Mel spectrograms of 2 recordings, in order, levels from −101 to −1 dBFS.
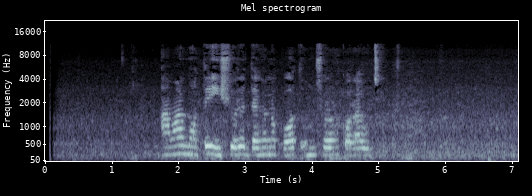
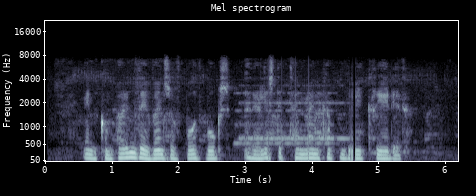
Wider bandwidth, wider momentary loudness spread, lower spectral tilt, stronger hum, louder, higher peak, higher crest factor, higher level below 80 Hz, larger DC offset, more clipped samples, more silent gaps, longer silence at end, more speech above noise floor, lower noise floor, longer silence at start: first, 11.5 kHz vs 7.4 kHz; first, 22 LU vs 10 LU; second, -4.5 dB/octave vs -7.5 dB/octave; neither; about the same, -27 LUFS vs -29 LUFS; second, -12 dBFS vs -8 dBFS; about the same, 18 dB vs 20 dB; second, -62 dBFS vs -56 dBFS; neither; neither; neither; second, 0 s vs 0.75 s; second, 27 dB vs 35 dB; second, -53 dBFS vs -62 dBFS; first, 0.85 s vs 0.55 s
